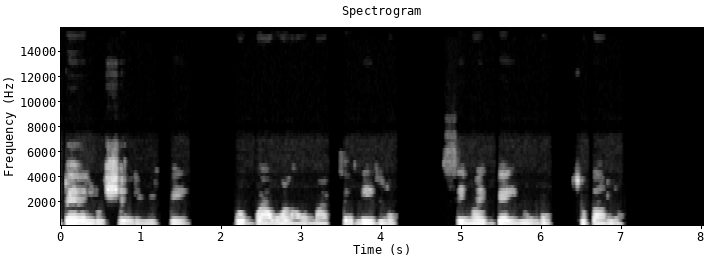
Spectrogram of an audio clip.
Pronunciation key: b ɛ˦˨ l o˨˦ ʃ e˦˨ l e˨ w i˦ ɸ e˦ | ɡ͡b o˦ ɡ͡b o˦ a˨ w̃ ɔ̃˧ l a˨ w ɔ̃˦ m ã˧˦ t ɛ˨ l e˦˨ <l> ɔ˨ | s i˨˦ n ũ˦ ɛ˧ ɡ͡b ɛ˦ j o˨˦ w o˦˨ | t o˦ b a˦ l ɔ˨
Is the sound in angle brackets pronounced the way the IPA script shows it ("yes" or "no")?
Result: yes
